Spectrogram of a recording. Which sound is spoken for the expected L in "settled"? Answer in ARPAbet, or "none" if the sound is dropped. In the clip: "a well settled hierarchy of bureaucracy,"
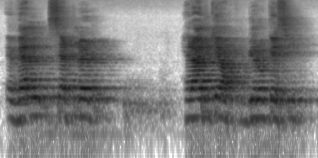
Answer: none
